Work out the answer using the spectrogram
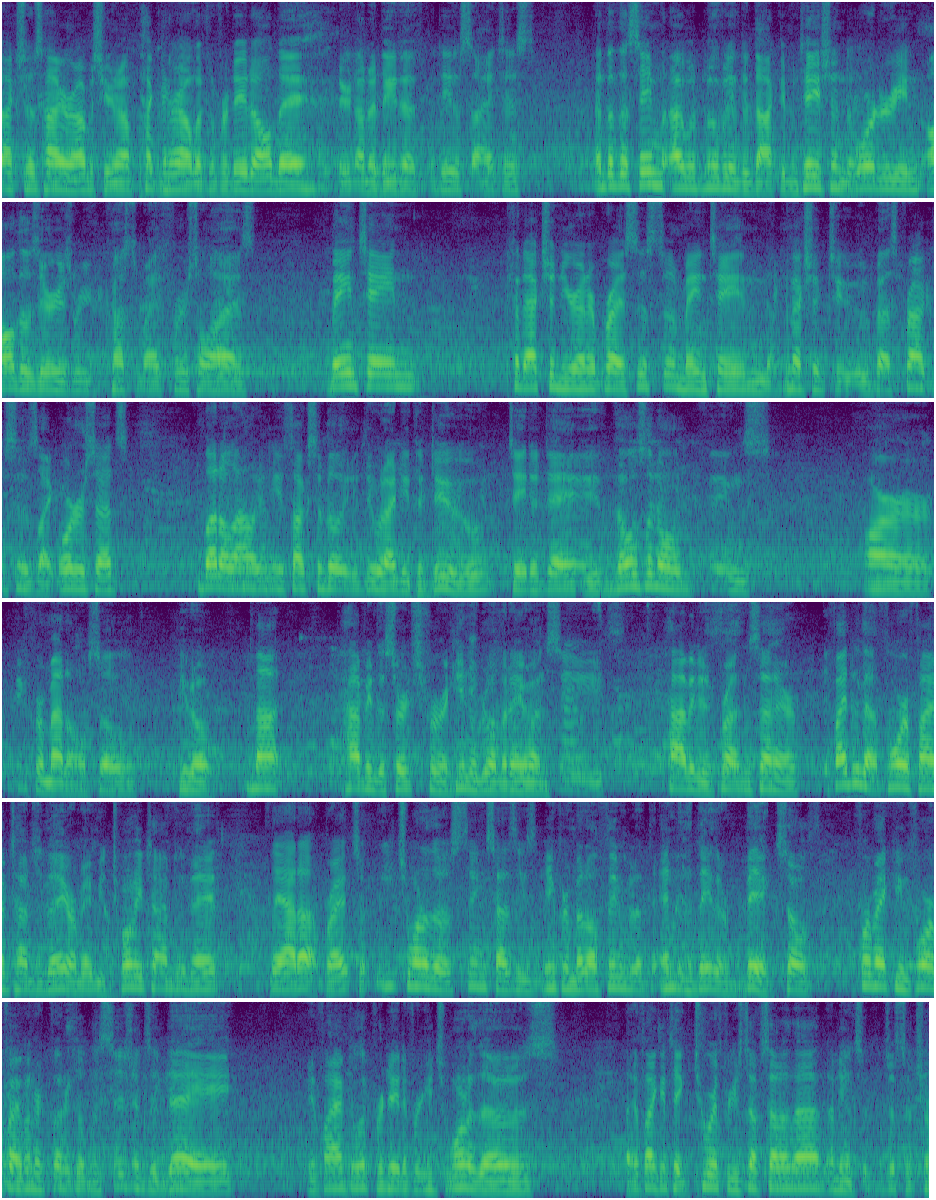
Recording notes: HIMSS '23. An Interview in Action live from HIMSS 2023.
